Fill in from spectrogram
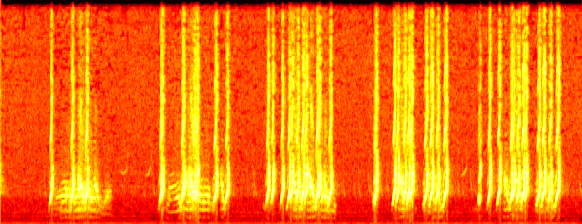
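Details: Common quail producing harsh, buzzy bursts of fast repeated notes, several grouped phrases close together, with a low background hum.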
